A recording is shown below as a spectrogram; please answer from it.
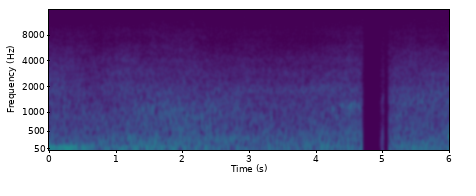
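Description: Road traffic on a rain-wet street: a steady hiss with a low vehicle rumble that fades over the first couple of seconds. The sound cuts out completely for a moment near the end.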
